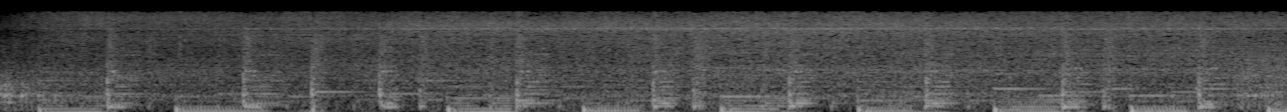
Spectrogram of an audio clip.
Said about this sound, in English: Hook our air valve up. Uh-huh. Let's raise up the ram. Maybe it was already going. Top speed. Yeah. That hissing seems to indicate a certain loss of pressure.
